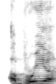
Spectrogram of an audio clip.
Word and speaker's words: Abria: How do you pronounce her first name? Abria Irons.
